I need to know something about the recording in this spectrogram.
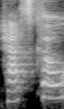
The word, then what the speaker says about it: Casco: Is it Casco?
